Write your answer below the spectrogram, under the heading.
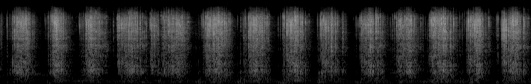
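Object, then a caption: Woven straw bag. Long nails scratch back and forth across the woven side of a medium, hollow woven straw bag. The result is a steady run of short, bright, dry rasping bursts, each with a quick fade and brief gaps between strokes. There is almost no low end.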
